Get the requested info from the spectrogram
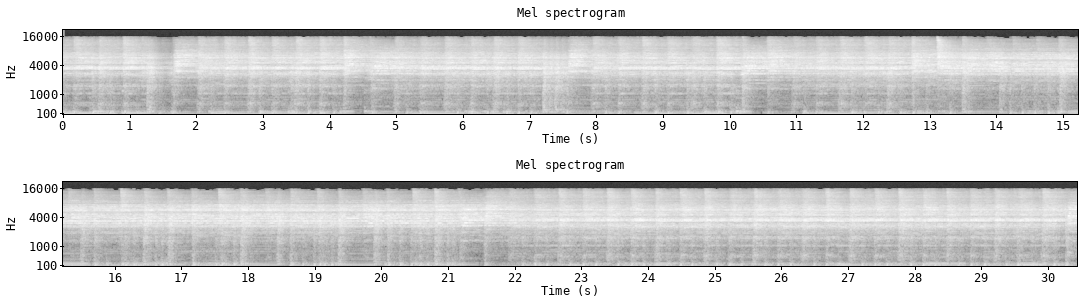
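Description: Three-piece rock band playing live: electric guitar, electric bass guitar and drum kit, with steady kick and snare hits throughout.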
